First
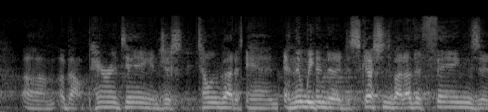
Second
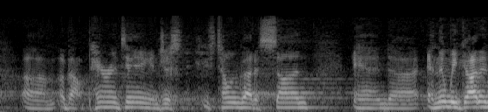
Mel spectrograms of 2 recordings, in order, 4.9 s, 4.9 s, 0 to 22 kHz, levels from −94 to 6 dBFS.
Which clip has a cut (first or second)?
first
